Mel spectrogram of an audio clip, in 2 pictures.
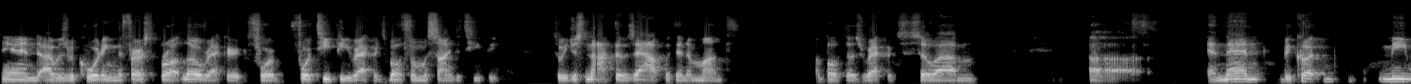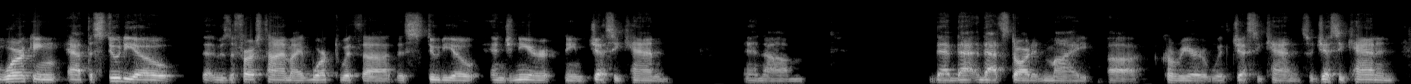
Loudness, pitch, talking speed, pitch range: -20 LUFS, 105 Hz, 155 wpm, 95-115 Hz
